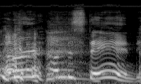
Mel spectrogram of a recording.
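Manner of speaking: high, slow, loud bewilderment; mock confusion. Drunk man just woken by his mate, hopelessly confused. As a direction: stretch it out in hammed-up drunken bafflement.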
